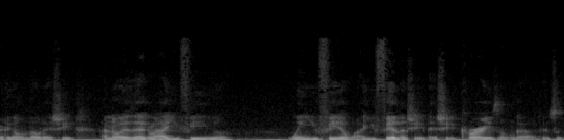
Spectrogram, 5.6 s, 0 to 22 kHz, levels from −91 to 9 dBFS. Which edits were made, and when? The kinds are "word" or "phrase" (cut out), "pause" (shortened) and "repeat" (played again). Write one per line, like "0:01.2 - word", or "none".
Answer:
0:04.1 - word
